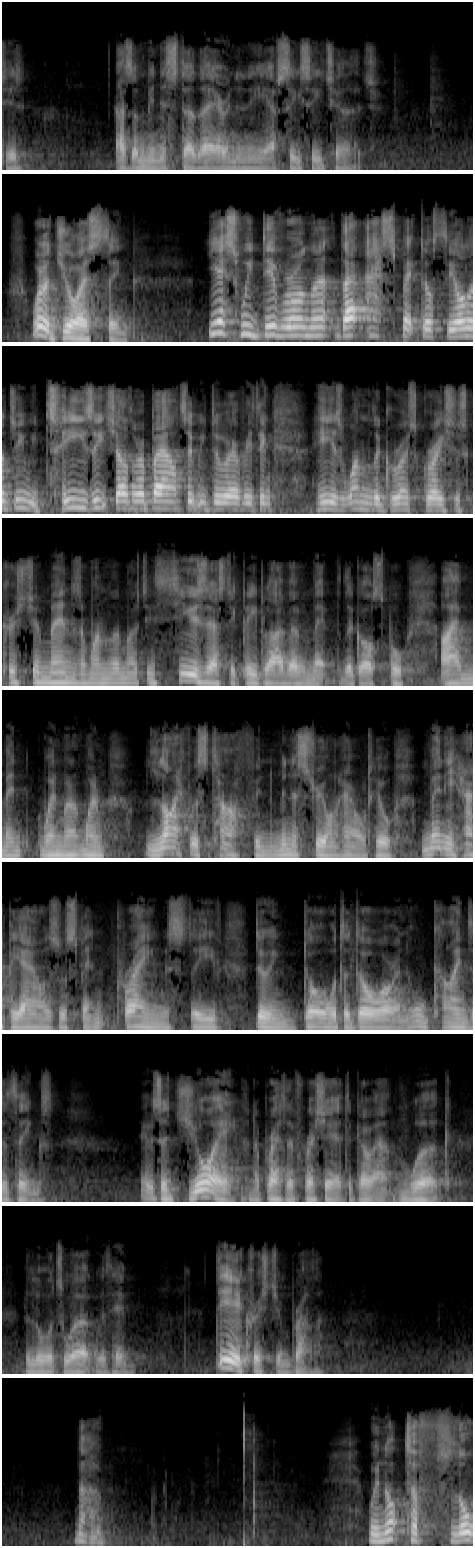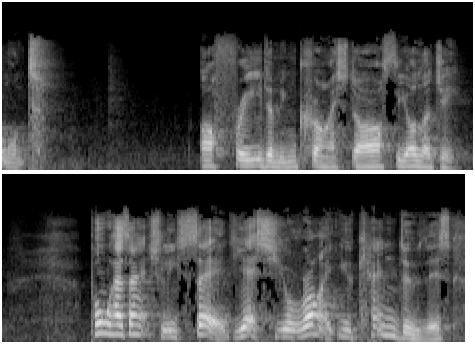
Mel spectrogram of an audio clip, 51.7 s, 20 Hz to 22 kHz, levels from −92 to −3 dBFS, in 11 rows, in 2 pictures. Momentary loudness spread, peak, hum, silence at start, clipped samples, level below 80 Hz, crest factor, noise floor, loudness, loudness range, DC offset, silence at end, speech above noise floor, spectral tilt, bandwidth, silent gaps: 16 LU; -2 dBFS; none; 0 s; under 0.1%; -60 dBFS; 26 dB; -69 dBFS; -28 LUFS; 11 LU; under 0.1%; 0 s; 42 dB; -4.5 dB/octave; 10.5 kHz; none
